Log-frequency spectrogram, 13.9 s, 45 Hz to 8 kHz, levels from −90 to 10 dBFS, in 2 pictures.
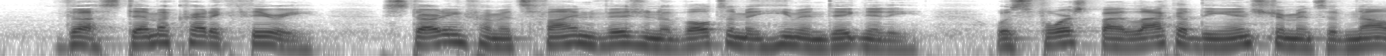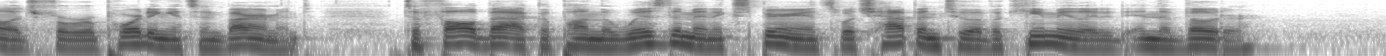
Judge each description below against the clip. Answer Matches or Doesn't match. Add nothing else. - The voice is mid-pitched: Doesn't match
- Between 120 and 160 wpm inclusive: Doesn't match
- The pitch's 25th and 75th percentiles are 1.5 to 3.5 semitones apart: Doesn't match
